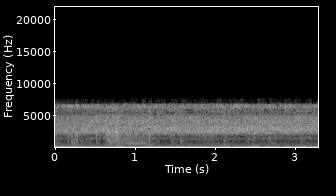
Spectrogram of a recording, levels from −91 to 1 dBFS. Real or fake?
fake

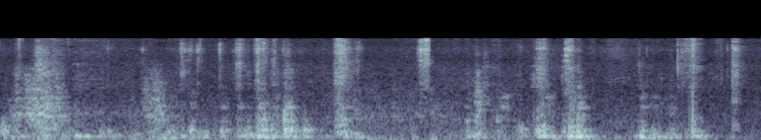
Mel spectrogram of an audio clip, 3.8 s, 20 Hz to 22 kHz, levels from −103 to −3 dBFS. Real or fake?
real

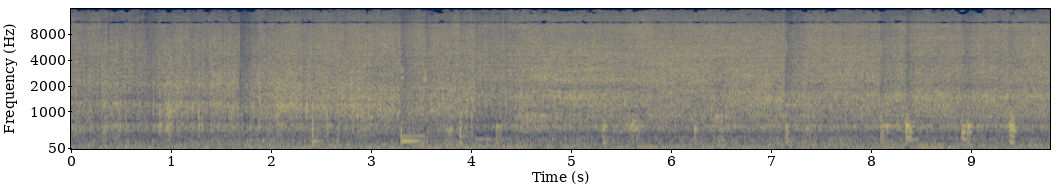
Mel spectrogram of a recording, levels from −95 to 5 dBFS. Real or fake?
real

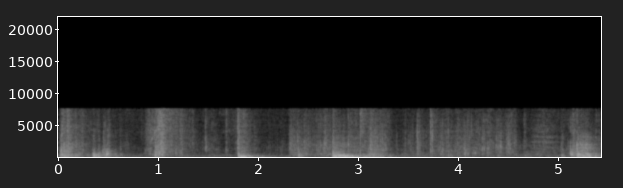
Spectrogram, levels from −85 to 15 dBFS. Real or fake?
real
